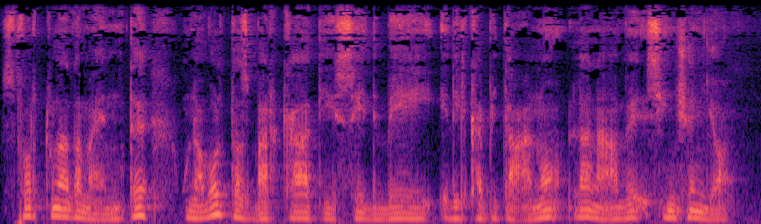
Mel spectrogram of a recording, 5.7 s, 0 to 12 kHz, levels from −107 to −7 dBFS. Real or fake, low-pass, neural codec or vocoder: real; 10.8 kHz; none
